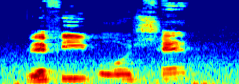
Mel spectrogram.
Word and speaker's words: Mephibosheth: It's Mephibosheth and David. Sorry, I mean we're pronouncing it wrong. Mephibosheth.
